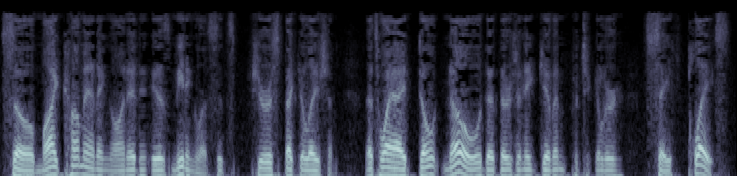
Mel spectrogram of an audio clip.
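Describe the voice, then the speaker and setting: A man on a conference call giving a deliberate, philosophical explanation in a calm, speculative way. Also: on the low side, breathy edge, no room sound. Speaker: guest speaker on a conference call. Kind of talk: measured explanatory monologue. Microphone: phone line. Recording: muffled phone-call audio.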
